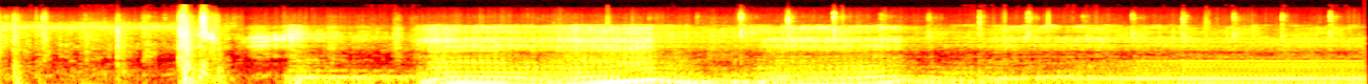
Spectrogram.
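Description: A sharp, loud thud like a car door slamming shut, followed by a low engine rumble that swells and idles for several seconds before fading, with faint ticking in the background.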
